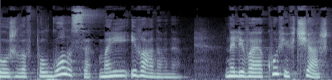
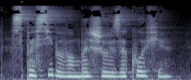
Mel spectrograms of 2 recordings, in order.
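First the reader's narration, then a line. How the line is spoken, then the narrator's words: Sighing. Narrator (Russian): вздохнув, сказала мать Брюса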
